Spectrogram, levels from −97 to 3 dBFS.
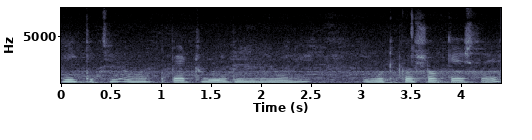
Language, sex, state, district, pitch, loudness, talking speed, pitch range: Hindi, female, Uttar Pradesh, Etah, 185 Hz, -33 LUFS, 95 wpm, 180-200 Hz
